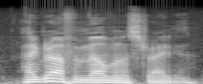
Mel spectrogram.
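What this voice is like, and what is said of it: Cultured Australian accent. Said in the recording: “Love the way you say arbitrary ... this accent ... how is it you kept your accent”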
